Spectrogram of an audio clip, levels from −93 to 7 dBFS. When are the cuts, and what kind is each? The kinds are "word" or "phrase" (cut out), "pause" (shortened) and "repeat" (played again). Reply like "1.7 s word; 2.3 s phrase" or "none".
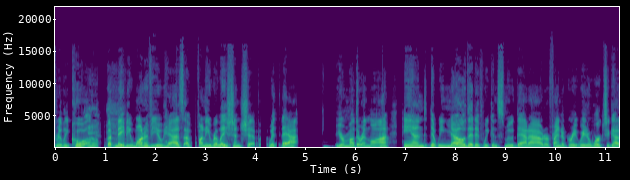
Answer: none

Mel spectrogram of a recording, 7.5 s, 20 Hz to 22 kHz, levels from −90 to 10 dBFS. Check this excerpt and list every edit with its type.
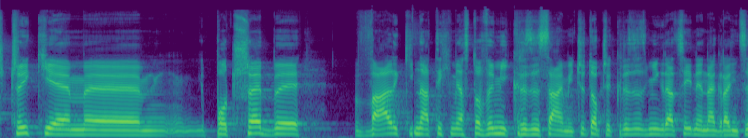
4.1 s word; 6.0 s word

